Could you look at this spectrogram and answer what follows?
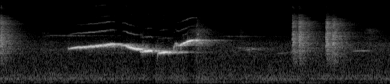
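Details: Magpie-robin singing vigorously: one clear whistled phrase that rises, dips and climbs again, followed by two short harsh bursts.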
